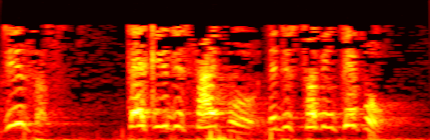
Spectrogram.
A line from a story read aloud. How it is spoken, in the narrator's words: And the people who are very clever, who don't like to shout, they said that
